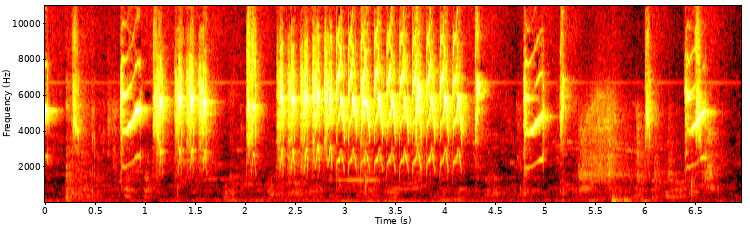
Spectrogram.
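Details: Sunbird singing, a master recording for training birds: sharp rising chips leading into a dense high buzzy trill of about two seconds, followed by sparse single chips.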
